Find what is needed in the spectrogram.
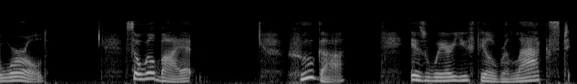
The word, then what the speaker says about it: hygge: It's pronounced hygge. It's spelled H-Y-G-G-E.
